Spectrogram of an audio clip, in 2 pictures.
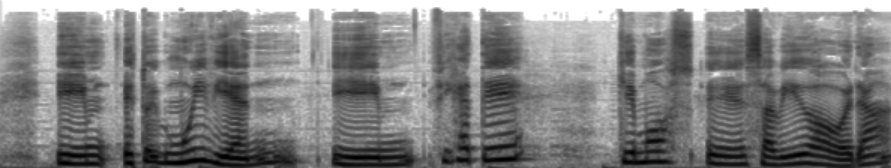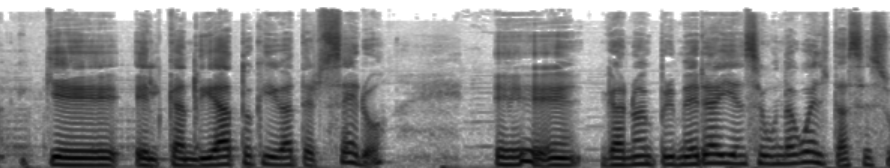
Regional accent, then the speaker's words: Chile; No tanta pelea chica, porque eso no nos lleva a ningún lado como chilenos, ¿no? Como país.

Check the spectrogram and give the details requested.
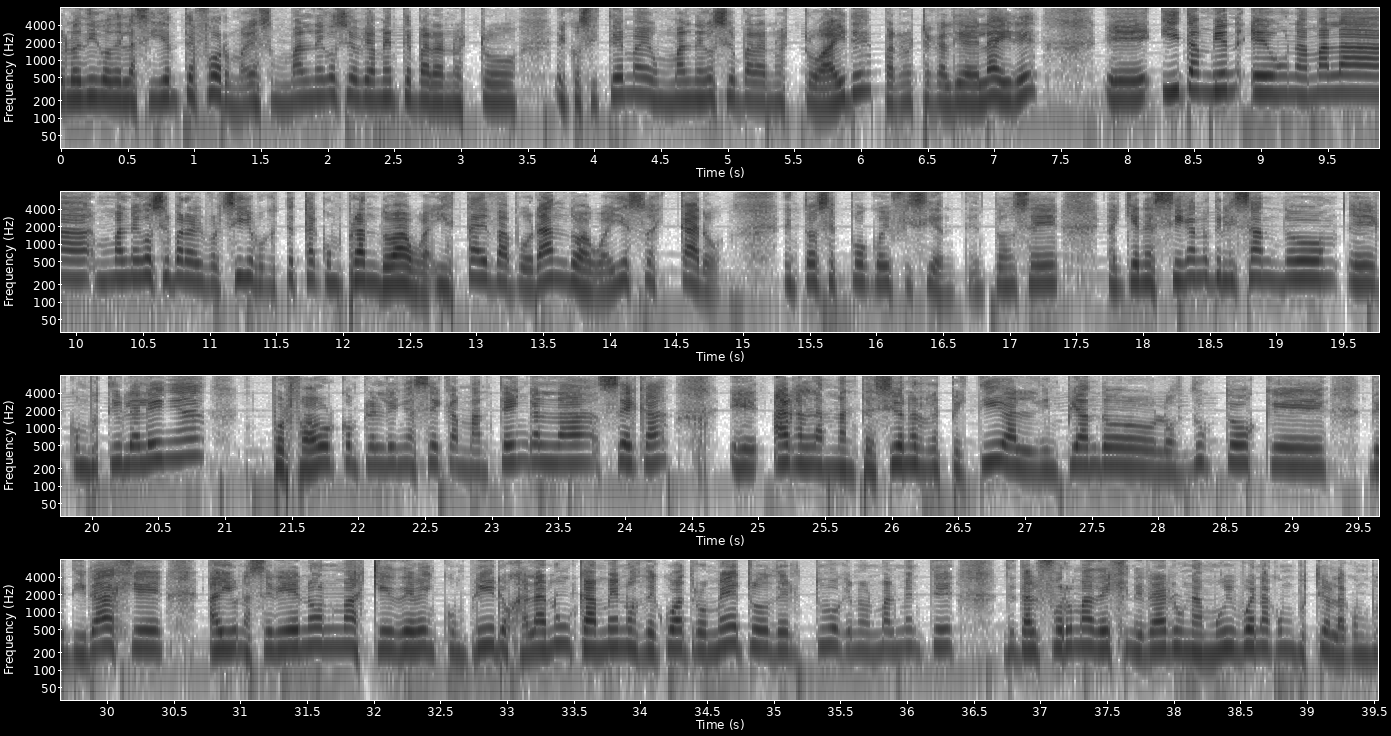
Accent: Catemu, Valparaíso, Chile; vengo de Catemu, de la región de Valparaíso Interior

